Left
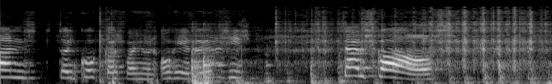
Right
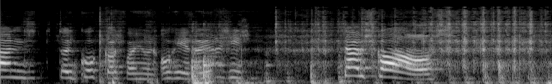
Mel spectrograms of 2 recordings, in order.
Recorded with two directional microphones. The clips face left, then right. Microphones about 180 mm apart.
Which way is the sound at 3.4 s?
20° left (ahead or behind).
